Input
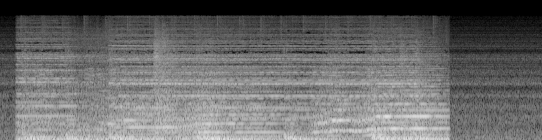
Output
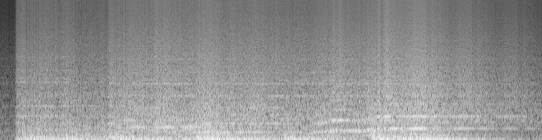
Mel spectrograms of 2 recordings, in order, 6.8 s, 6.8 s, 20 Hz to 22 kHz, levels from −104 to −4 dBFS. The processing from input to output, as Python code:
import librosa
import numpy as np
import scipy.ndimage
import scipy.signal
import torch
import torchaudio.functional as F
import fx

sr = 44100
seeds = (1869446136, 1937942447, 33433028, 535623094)

y = fx.halfwave_hold(x, sr)
y = fx.echo_split(y, sr, split_hz=420.0, low_ms=231, high_ms=573, feedback_pct=52, wet_db=-6.5)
